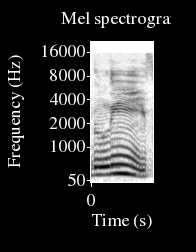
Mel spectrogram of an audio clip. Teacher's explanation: cái âm thứ hai này nó đọc là âm y dài. Thế cho nên khi mà chúng ta đọc thì chúng ta phải nhớ là miệng của chúng ta nó căng ra.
